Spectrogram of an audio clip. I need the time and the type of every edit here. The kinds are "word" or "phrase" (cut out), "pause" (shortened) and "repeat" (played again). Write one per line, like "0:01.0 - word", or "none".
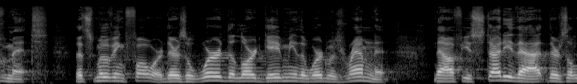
none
